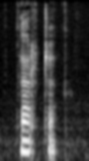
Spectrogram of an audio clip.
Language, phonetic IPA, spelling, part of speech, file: Polish, [ˈkart͡ʃɛk], karczek, noun, LL-Q809 (pol)-karczek.wav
